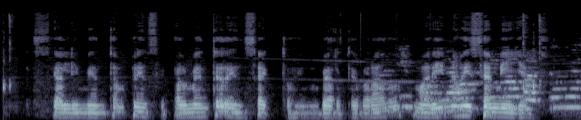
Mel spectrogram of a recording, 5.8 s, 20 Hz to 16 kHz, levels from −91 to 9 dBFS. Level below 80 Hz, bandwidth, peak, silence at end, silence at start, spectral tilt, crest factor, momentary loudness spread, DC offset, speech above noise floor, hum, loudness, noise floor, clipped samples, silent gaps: -58 dBFS; 11.5 kHz; -4 dBFS; 0 s; 0.05 s; -6.5 dB/octave; 22 dB; 9 LU; under 0.1%; 20 dB; none; -27 LUFS; -46 dBFS; under 0.1%; none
